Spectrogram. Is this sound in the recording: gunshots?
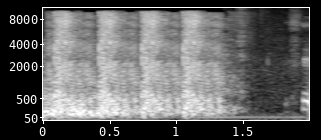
yes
